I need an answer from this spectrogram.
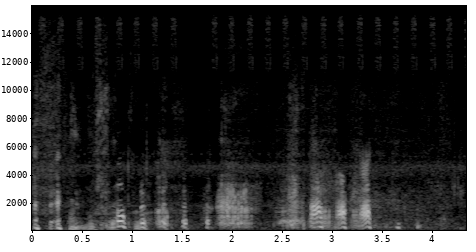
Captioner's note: Ara laughing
